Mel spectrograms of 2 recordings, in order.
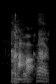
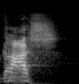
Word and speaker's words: Koch: K-O-C-H. – K-O-C-H. – That's cock. That's cock. – From Oshkosh. – That's Kosh. That's cock, but from the Oshkosh H is silent.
